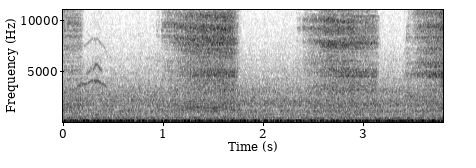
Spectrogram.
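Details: Indian scops owl nestlings kept in captivity, hatched 12 and 14 May 2014, produce near-continuous harsh, scratchy hisses in overlapping bursts, a brief thin whistle at the start, low droning hum throughout.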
